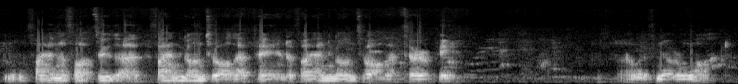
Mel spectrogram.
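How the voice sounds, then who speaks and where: A retired Navy veteran in his fifties, interviewed, speaks in a deep voice with a level tone at normal speed, and the audio is dull. Earnestly, he shares personal stories and life advice, relying on short, emphatic, repeated phrases.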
